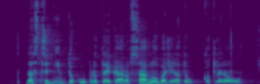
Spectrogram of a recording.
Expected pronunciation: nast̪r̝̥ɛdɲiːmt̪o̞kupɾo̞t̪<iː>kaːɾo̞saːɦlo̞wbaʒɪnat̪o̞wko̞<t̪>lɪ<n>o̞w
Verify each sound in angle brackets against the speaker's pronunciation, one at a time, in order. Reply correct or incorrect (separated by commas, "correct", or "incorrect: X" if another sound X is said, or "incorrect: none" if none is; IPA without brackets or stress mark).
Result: incorrect: ɛː, correct, correct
